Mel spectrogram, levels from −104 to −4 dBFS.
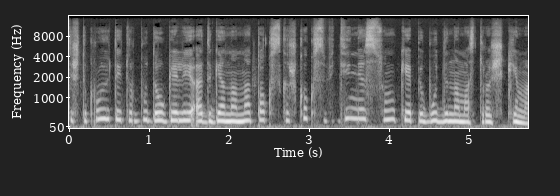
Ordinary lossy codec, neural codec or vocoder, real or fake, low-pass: MP3, 96 kbps; vocoder, 44.1 kHz, 128 mel bands every 512 samples, BigVGAN v2; fake; 14.4 kHz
